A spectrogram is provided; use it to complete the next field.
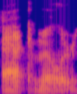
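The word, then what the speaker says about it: Ak Miller: His name is Ack Miller. You actually pronounce it that Oh, way.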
